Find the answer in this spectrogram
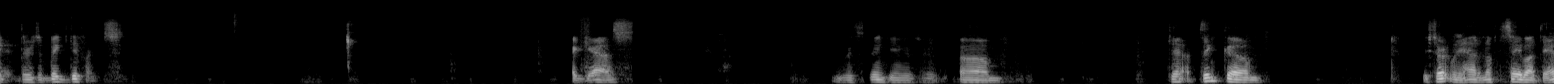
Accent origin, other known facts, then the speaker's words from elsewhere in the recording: Cornwall, New York, United States; I'm from Cornwall, upstate New York.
